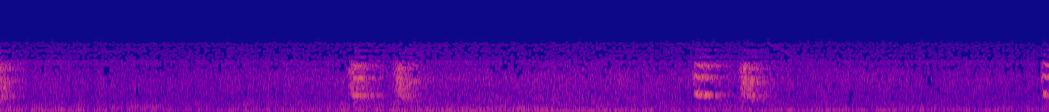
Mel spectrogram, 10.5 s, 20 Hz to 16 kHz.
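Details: Dog left outside by its owner, barking as a neighborhood nuisance, caught on a security camera: pairs of short harsh barks at about 3.5 and 7 seconds over steady low background hum.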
